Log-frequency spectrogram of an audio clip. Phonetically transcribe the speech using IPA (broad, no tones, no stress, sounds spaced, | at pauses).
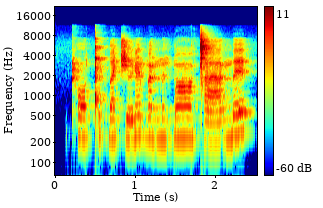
ʈʰ ɔ ǃ ʉ ɡ͡b a t͡ʃ ɯ ɽ ɛ̃ ɓ ã ŋ͡m ɛ̃ ɡ͡b ɑ̃ː ǀ aː ŋ͡m ɛ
